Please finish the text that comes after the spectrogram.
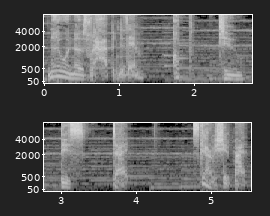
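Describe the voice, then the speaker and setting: A man voicing an excitable schoolkid who swaps scary rumours in a video game, insistent and slangy. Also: mid-range voice, unhurried, soft background music. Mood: ominous, excited. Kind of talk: animated game dialogue.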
